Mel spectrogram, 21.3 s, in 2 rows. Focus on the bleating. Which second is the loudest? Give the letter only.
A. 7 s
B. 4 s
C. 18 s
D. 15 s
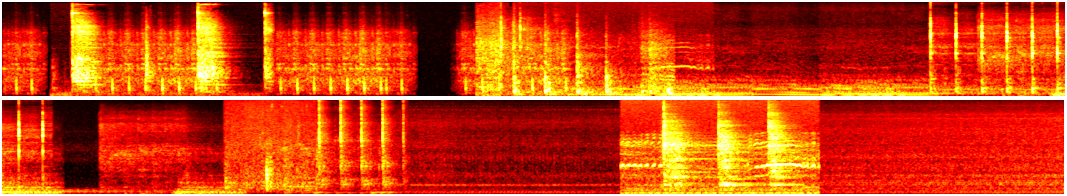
C.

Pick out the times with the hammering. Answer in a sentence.
The hammering can be heard from 0.5 to 2.8 s, from 4.7 to 6.8 s, from 9.2 to 11.1 s, from 12.8 to 14.7 s and from 17.2 to 18.6 s.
